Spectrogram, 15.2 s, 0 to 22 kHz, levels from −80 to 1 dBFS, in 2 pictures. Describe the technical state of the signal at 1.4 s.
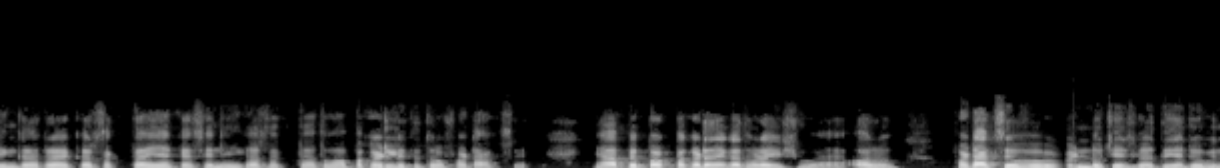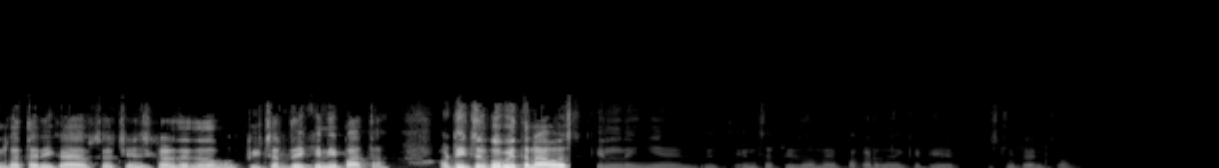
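At 1.4 s the speech signal is intact, with no audible fault at that moment.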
